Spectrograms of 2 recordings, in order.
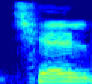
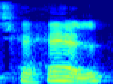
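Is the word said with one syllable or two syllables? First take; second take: one syllable; two syllables. First: The word is said as one short syllable. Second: The word is said in two full syllables. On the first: This is the casual everyday form. "in informal Iranian we say chel" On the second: This is the formal form. "but informal Iranian pronunciation chehel"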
